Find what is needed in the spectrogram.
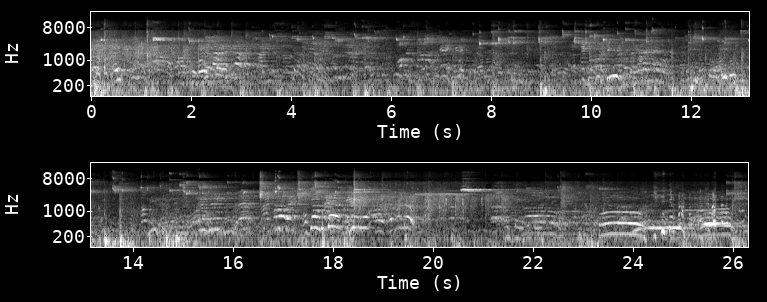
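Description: Basketball game on a hardwood gym floor: a ball being dribbled in repeated thuds, short high sneaker squeaks, and indistinct shouts from players and people courtside, all echoing in a large hall.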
